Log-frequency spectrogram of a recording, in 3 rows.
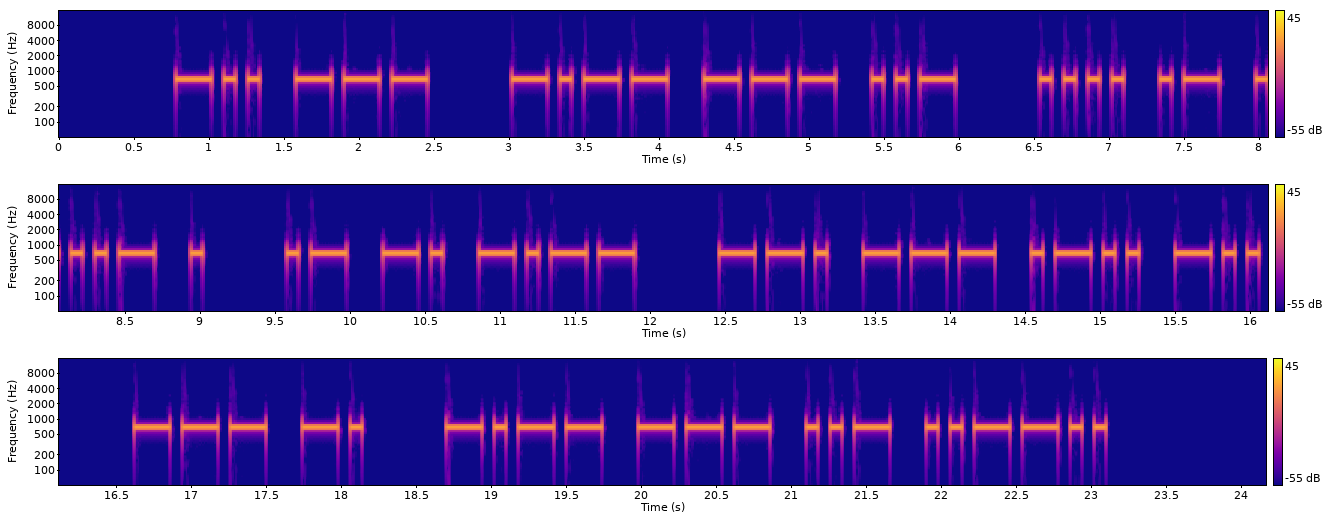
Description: Morse code, heard as a keyed tone, about 15 wpm, 700 Hz. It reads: DO YOU HAVE ANY GOLD ON YOU?
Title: Sentences from Top 1000 Words - Review Part 3 - 15wpm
